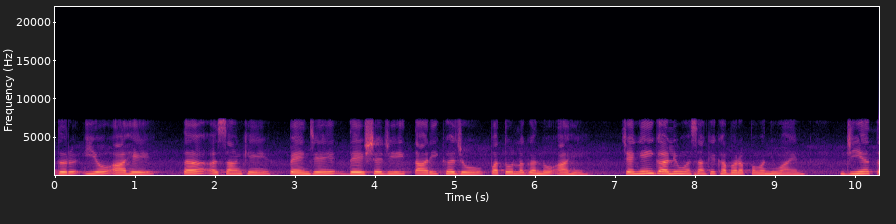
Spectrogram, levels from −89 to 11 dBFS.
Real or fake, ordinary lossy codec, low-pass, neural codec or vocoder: real; none; 7.2 kHz; none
